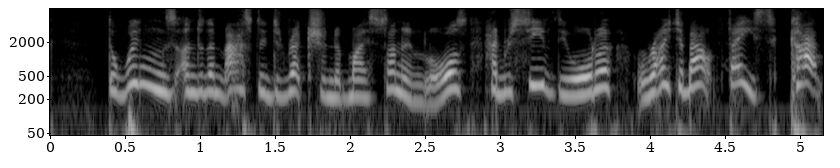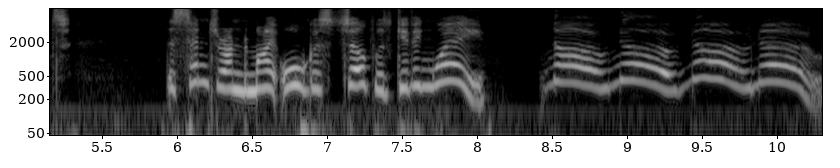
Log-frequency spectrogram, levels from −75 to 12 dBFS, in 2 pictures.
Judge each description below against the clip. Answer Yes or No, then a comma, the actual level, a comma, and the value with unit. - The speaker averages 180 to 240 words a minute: Yes, average, 200 wpm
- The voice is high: Yes, very high, 310 Hz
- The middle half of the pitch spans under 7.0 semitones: Yes, wide, 5.6 semitones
